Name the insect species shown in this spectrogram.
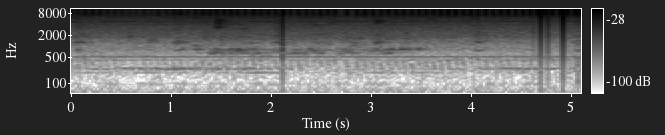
Odontura glabricauda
